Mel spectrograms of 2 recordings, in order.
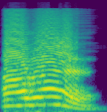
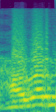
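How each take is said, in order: First: The word begins directly with a vowel. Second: The word begins with an h sound. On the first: The speaker calls it right. "क्या कह रहे हैं? अवर" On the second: The speaker calls it wrong. "इसको हम हवर नहीं कह रहे हैं"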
